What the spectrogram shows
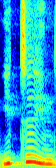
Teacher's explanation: இச்சு இஞ்சு பாத்தீங்கன்னா இடைநா நடு அண்ணத்தை தொடும்.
